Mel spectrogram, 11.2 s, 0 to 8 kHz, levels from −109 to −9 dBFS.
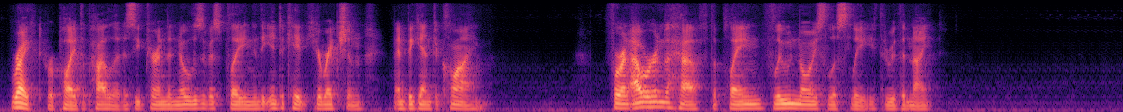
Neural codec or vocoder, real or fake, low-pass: codec, 16 kHz in and 24 kHz out, 0.6 kbps, FocalCodec, streaming, 2048 codes; fake; 7.2 kHz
